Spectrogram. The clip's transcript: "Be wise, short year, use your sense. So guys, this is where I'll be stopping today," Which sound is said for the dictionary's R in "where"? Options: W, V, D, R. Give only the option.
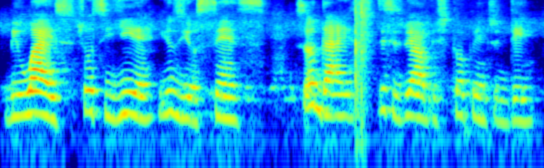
W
